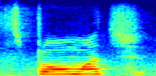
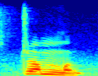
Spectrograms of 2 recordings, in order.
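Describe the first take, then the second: First: It has an 'oh' vowel and ends in 'ch'. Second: It has an 'uh' vowel and ends in 'k'. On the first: The speaker calls it wrong. "या फिर स्टोमच तो भी wrong हो जाएगा" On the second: The speaker calls it right. "क्या बोलना है, स्टमक"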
